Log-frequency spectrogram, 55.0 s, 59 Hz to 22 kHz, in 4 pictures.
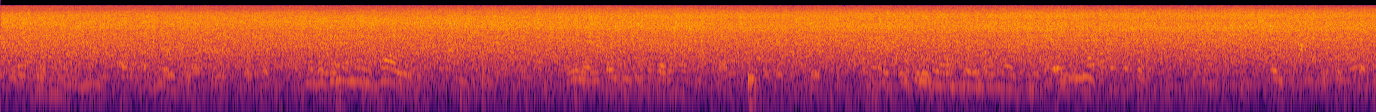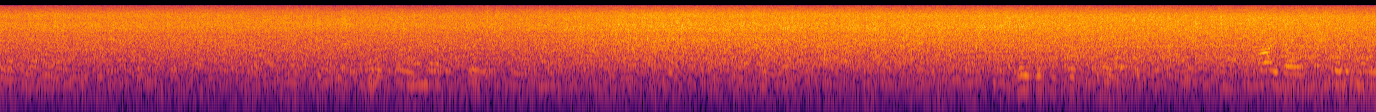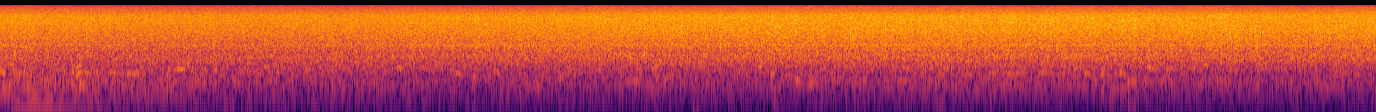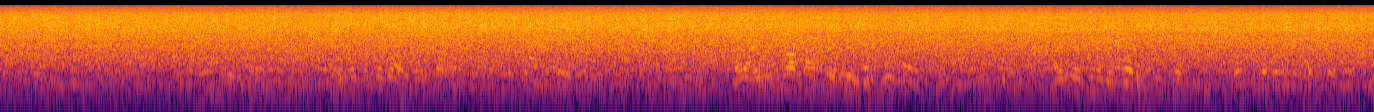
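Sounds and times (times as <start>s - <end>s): waterfall splashing into pool: 0.0s - 55.0s.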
